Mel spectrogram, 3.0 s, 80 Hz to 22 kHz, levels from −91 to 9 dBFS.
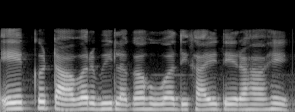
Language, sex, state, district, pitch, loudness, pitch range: Hindi, female, Odisha, Malkangiri, 190 Hz, -14 LUFS, 185-200 Hz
